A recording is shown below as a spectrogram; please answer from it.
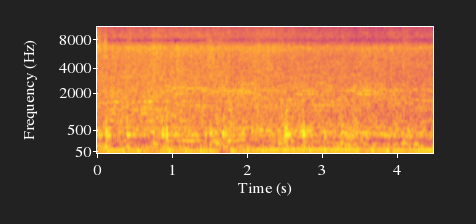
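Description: Steady rush of wind buffeting the microphone and water running past the hull of a sailing yacht under way at sea, with a constant low rumble.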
